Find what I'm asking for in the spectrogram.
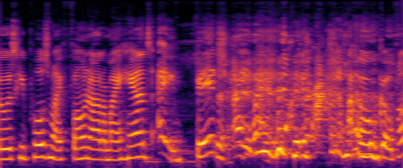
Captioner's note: laugh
